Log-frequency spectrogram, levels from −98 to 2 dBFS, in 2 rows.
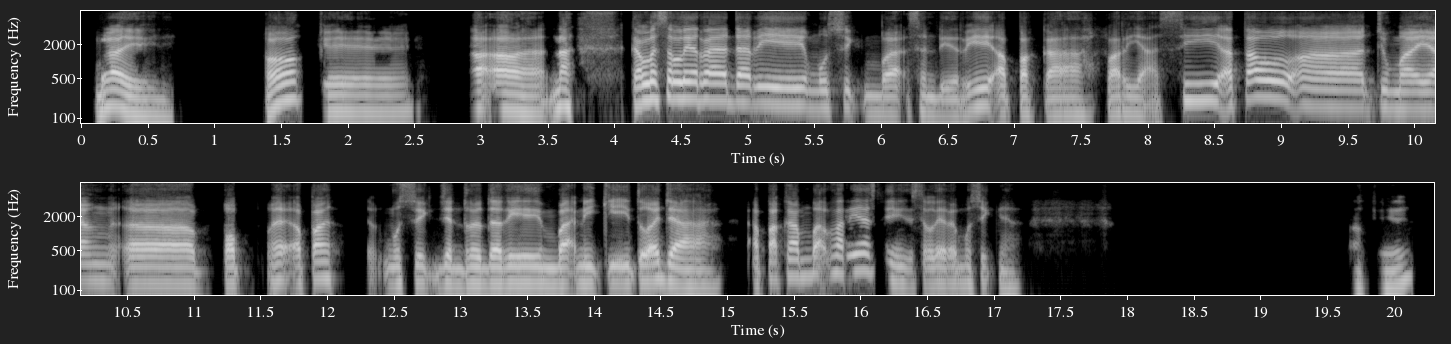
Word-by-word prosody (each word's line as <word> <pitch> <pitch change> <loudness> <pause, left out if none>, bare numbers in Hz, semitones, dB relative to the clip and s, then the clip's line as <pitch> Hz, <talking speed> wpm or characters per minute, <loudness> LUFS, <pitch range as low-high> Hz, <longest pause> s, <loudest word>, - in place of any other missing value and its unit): Baik, 115 -10 +2 0.7
oke, 210 -7 +2 1.0
heeh. 140 -2 +5 0.3
Nah, 160 0 +4 0.4
kalau 185 +5 +6
selera 215 -2 +5
dari 180 -3 +2
musik 150 +1 -8
Mbak 120 -1 -1
sendiri 120 +6 -3
apakah 115 -2 -2
variasi 205 - -4
atau, 225 +2 +2
eee, 160 -2 +2
cuma 145 -1 +1
yang, 145 -1 -1
eee, 130 -1 +3 0.3
pop, 130 - 0 0.2
eee, 145 +2 -1
apa, 160 0 0 0.2
eee, - - -17
musik 130 +1 -5
genre 130 0 -1
dari 130 +1 +2
Mbak 125 +1 +1
Niki 130 0 -3
itu - - +2
aja? 120 -6 +1 0.2
Apakah 175 0 -1
Mbak 175 +3 -3
variasi 205 - -4
selera 125 +2 -4
musiknya? 120 -4 -11 2.5
Oke. 110 +6 -10
135 Hz, 100 wpm, -23 LUFS, 125-170 Hz, 2.5 s, kalau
